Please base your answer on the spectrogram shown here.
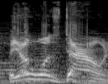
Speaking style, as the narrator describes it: Brynby is going to yell out

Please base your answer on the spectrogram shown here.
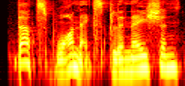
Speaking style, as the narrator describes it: laughed Grandma

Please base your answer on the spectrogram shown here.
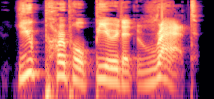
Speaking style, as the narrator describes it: Guan Yu shouted sternly

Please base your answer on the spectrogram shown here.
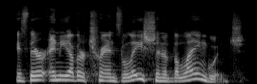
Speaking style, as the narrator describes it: Stanley said

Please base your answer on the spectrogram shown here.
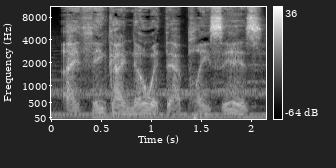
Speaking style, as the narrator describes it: I murmured

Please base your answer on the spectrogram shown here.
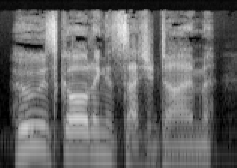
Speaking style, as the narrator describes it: Shireen grumbled sleepily

